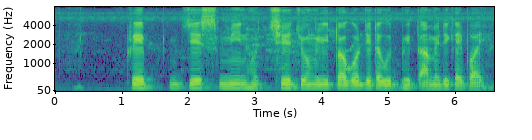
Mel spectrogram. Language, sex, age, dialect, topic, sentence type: Bengali, male, 18-24, Northern/Varendri, agriculture, statement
